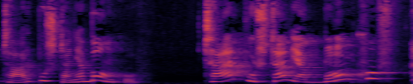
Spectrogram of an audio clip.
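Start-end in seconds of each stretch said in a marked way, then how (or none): 2.0-4.1 high, slow amused question; giggly. A narrator's reading. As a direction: echo it with a tickled, rising disbelief. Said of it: "zachichotał Pacyniusz". (rozchichotane pytanie)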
